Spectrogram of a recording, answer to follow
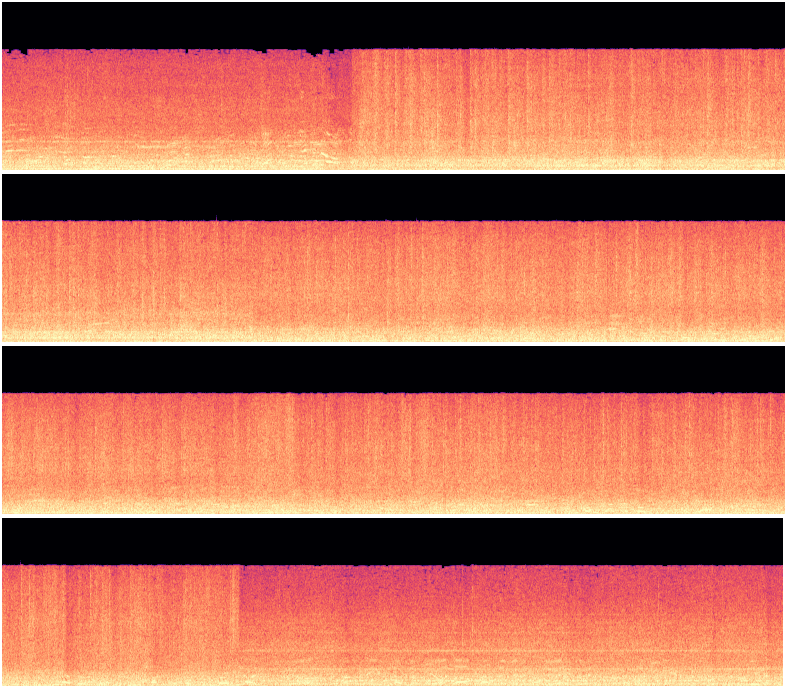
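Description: Olive mill machinery running steadily, a continuous mechanical hiss and rumble, with many people, adults and children, talking over it at once. The noise fills out about three seconds in and thins near the end.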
